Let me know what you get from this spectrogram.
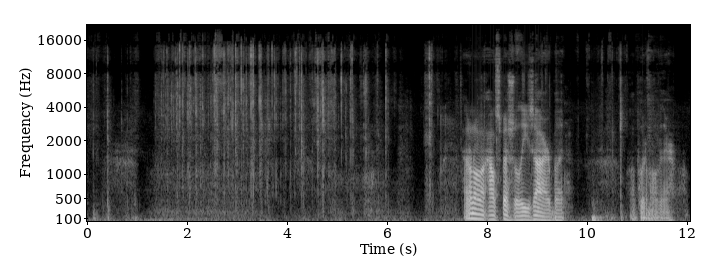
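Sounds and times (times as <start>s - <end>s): trading cards rustling and clicking: 0.0s - 7.5s.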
